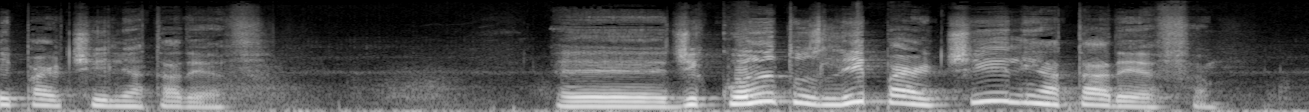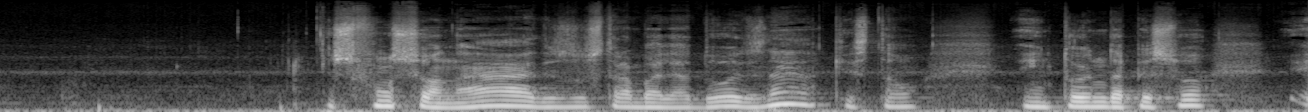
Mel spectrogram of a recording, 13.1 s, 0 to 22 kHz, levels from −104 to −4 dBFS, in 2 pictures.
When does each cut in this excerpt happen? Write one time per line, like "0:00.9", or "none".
0:02.7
